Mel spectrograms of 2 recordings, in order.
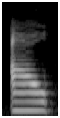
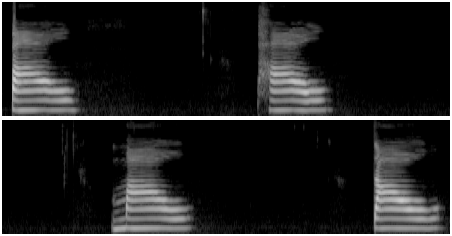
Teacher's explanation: We pull our tongue a bit back when we pronounce a here. It's loud and clear, but the tongue position is lower to pronounce o here than we pronounce the simple final o.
